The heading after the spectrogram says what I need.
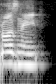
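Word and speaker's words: Грозный: And though a bit later u Ivan Grosny um I try I I try to pronounce his name in the Russian way because terrible is not really the a good translation for Gnney.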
